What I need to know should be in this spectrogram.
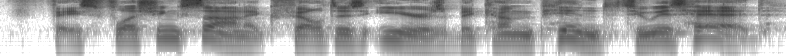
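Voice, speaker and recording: A man's voice: mid-range voice, big pitch swings, a little slow. A man chatting casually and joking with a group as a panelist. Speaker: fan fiction show panelist.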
